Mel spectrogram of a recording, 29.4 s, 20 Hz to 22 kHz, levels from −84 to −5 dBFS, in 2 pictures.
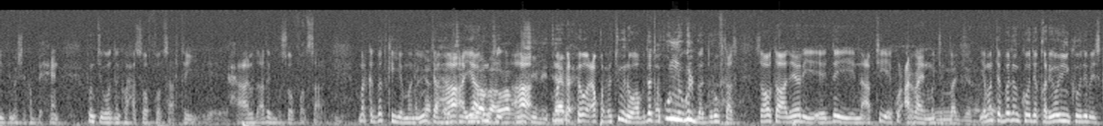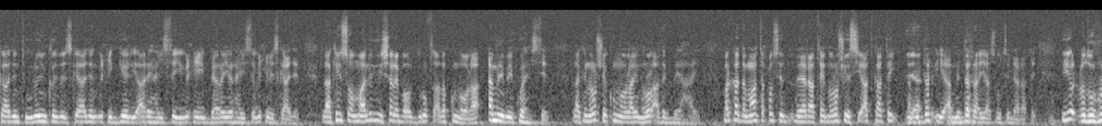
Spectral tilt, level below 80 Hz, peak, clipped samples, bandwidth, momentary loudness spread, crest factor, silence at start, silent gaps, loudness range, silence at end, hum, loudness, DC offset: -5 dB/octave; -42 dBFS; 0 dBFS; under 0.1%; 16 kHz; 14 LU; 16 dB; 0 s; none; 9 LU; 0 s; none; -16 LUFS; under 0.1%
